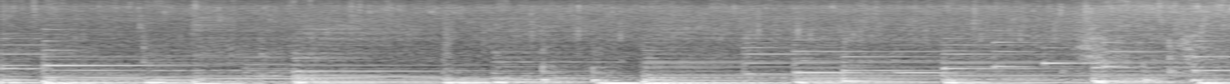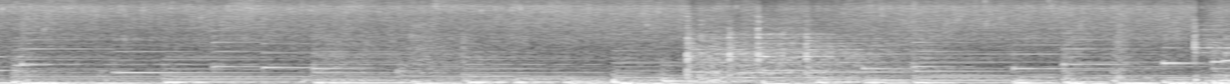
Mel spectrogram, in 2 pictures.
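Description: Sliced sausage and chopped garlic sizzling in butter in a frying pan as a wooden spatula stirs them, with background music playing throughout.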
